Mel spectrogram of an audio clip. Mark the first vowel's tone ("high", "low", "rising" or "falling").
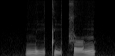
rising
